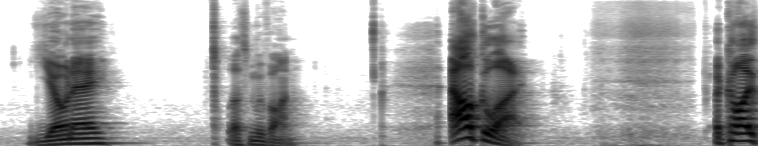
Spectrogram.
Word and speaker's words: Yone: It is pronounced Yone. Say it with me. Yone.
